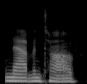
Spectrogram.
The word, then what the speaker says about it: Nalbantov: Lisa, how do you say your last name? – It's Lisa Nalbantov. If you break it up in three syllables, it's not so bad.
